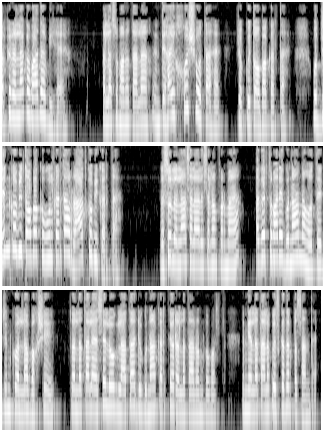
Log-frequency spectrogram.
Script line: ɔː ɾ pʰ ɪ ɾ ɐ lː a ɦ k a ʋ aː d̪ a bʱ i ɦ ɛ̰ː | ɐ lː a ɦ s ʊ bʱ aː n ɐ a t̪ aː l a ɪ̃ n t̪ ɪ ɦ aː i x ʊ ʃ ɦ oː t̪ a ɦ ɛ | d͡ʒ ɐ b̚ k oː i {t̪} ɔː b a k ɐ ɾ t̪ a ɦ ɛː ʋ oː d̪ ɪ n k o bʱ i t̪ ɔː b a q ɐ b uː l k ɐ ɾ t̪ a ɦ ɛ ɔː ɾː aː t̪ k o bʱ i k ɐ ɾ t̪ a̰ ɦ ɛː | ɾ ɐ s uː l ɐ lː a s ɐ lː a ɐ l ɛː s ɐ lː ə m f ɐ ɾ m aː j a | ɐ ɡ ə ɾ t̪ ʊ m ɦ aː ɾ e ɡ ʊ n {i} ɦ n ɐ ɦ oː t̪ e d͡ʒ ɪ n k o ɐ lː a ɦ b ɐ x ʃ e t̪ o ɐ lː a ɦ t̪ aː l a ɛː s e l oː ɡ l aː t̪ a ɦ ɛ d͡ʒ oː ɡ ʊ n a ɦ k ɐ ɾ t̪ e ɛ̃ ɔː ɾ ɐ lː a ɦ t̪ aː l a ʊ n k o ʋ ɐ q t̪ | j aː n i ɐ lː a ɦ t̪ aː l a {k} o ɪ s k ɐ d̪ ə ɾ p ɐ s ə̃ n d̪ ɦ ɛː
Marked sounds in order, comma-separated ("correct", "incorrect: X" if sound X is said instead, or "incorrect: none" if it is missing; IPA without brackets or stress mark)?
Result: correct, incorrect: a, correct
